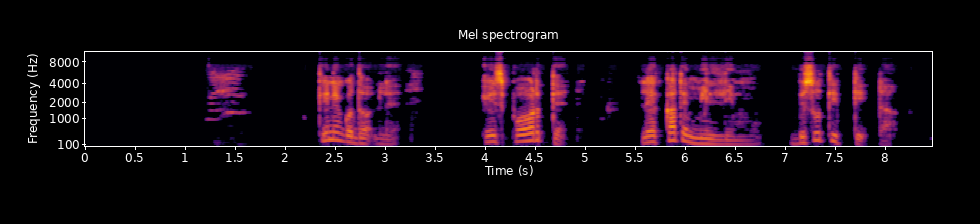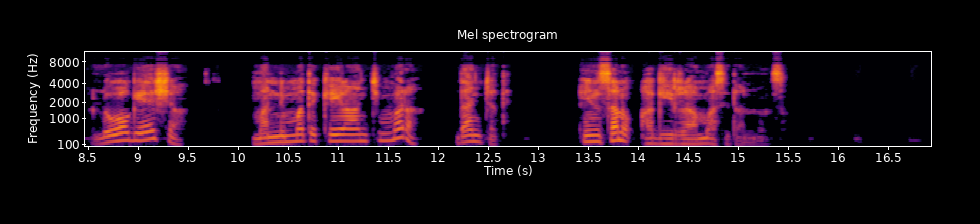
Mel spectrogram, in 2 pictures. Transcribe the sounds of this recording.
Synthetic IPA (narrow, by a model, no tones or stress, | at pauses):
t̪ɪnɪɡɔd̪ɔʔlɛ | ɪspo̞ːɾt̪ːɛ̰ | lɛkːɐt̪ɛmɪlːɪmːɔ | bɪsʊt̪ːɪt̪ːɪɗɐ̰ | lɔwɔɡe̞ːʃːɐ | mɐnːɪmːɐt̪ɛkeːɾɐnt͡ʃːɪmːɐɾɐ | d̪ɐnt͡ʃːɐt̪ɛ̥ | ʔɪnsɐnɔʔɐɡiːrːaːmːɐsɪt̪ɐ̰nːɔ̰nsɐ̥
